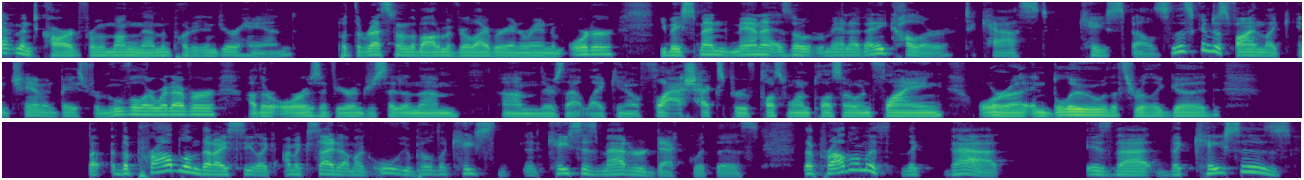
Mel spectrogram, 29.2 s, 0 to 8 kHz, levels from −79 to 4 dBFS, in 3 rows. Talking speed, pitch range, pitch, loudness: 220 wpm, 105-145 Hz, 120 Hz, -24 LUFS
